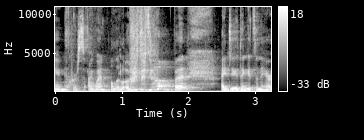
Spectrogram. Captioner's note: laughs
